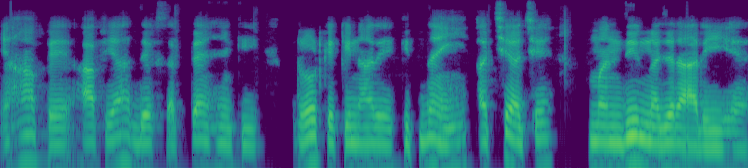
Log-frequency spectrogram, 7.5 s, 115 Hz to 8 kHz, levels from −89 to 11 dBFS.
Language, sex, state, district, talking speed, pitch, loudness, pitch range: Hindi, male, Bihar, Supaul, 150 wpm, 110 Hz, -20 LUFS, 105-120 Hz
